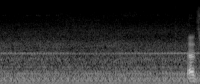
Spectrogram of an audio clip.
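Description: Generator engine running steadily on the spray trailer: a constant hum with a faint, steady high whine over it.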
